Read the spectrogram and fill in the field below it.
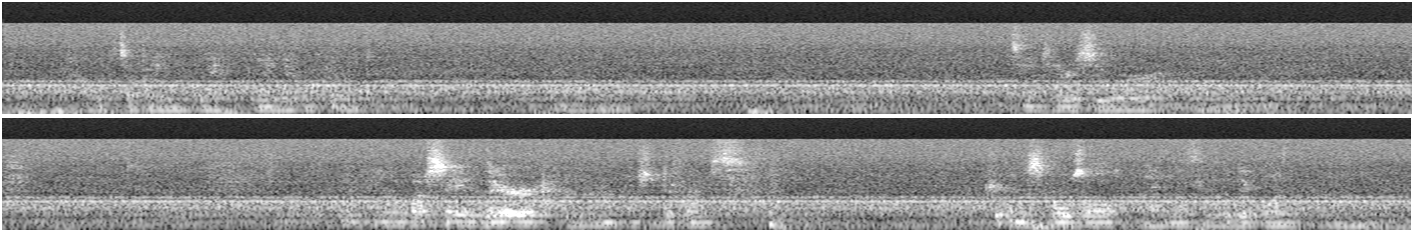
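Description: A man speaks calmly at a distance in a room with some echo, heard through a microphone.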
